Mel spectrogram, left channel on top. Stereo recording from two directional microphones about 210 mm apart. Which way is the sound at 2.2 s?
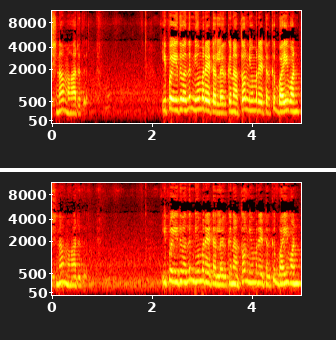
50° left (ahead or behind).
